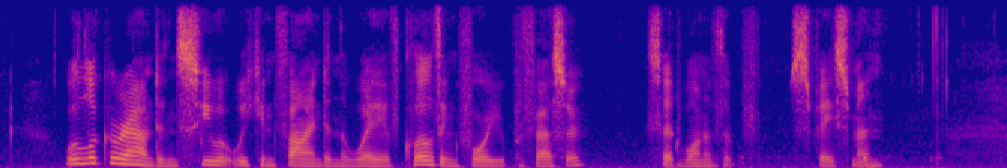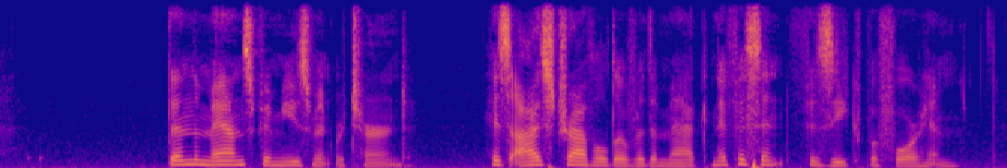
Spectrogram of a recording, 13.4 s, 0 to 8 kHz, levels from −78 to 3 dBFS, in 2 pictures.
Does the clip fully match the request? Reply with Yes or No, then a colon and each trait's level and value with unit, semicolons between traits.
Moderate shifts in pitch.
Yes: average, 4.3 semitones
